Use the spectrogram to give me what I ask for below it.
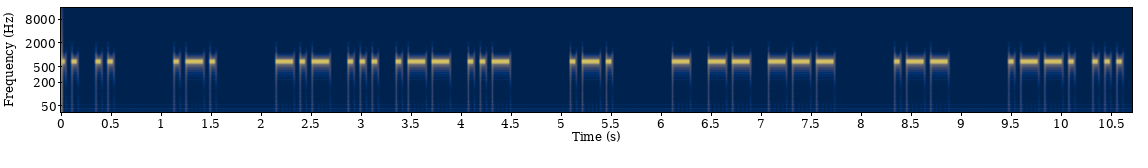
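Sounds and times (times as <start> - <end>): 
Koch Morse code beeps: 0.0 - 0.5, 1.2 - 1.5, 2.2 - 4.5, 5.1 - 5.5, 6.1 - 7.8, 8.4 - 8.9, 9.5 - 10.6.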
